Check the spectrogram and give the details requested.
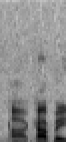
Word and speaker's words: Kape: Mokaev versus Kape, I believe it is. Cape, I don't know, honestly. No, it's Kape.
